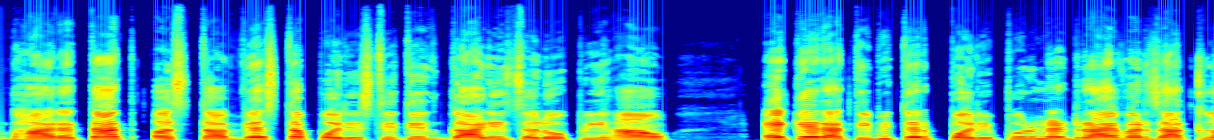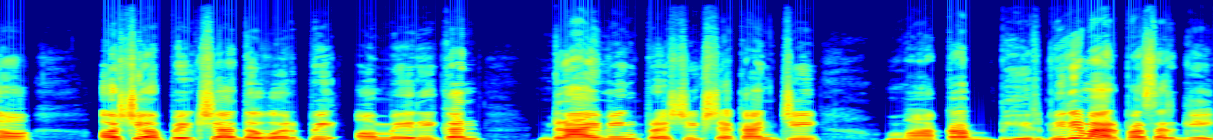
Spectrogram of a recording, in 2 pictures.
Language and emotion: Goan Konkani, angry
